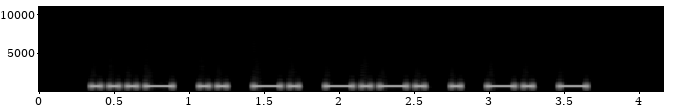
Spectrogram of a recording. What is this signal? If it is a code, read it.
Morse code, heard as a keyed tone, about 21 wpm, 700 Hz. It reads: VINCENT
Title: USA Common Names - 20wpm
